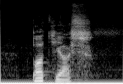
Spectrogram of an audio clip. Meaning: bathrobe
- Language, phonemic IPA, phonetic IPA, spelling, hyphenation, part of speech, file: Dutch, /ˈbɑt.jɑs/, [ˈbɑ.cɑs], badjas, bad‧jas, noun, Nl-badjas.ogg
